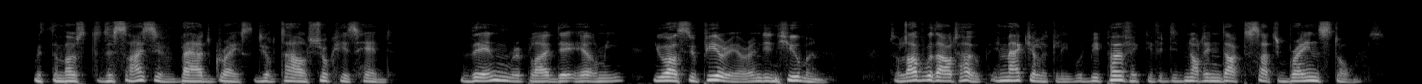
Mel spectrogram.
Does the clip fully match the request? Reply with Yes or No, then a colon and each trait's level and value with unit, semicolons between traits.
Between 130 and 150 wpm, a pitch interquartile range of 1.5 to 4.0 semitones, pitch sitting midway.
Yes: average, 145 wpm; average, 3.7 semitones; medium, 150 Hz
